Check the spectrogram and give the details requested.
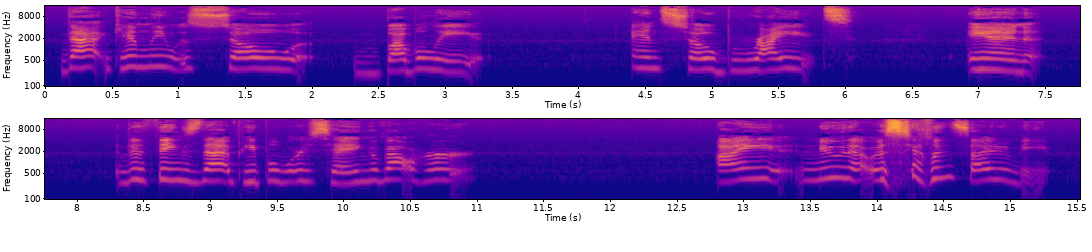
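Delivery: tearful, speaking through crying. Speaker remembers her younger self while talking and starts crying: crying. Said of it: "I don't know why I'm crying".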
